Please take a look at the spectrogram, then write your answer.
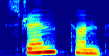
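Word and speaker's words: strengthen: क्या मजबूत करती है अब देखिए स्ट्रेंथन में है ना स्ट्रेंथन यहां पर देखा जाए तो यह जी साइलेंट है।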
